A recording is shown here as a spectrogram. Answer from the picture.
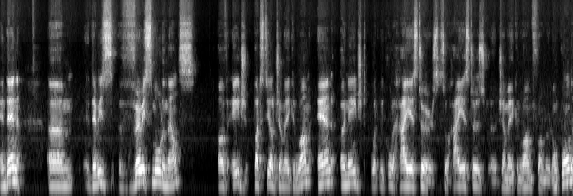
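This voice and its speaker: A man's fairly high, somewhat breathy voice with a dark, mellow tone, lively intonation and a fairly slow pace. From France. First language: French. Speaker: rum producer representative. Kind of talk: casual talk on a livestream. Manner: many hesitations and fillers.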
